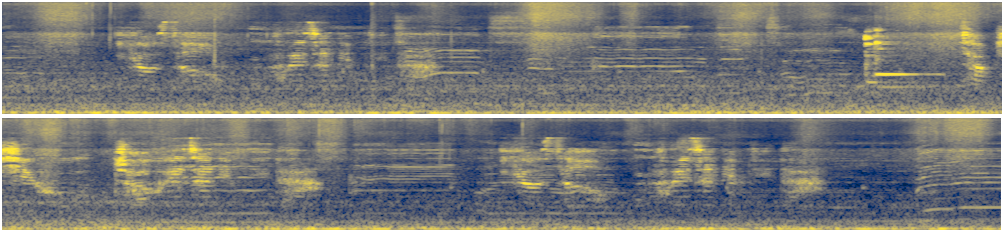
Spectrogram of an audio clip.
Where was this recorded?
in a car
